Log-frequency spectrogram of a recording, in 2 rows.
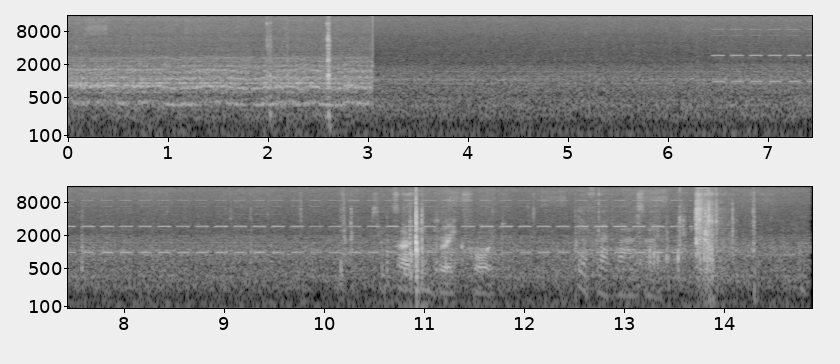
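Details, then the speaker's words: Land Rover Discovery 3 (LR3): dash-cam recording of the electric park brake module failing during a trip, with a steady high warning buzzer for several seconds over cabin hum and odd clicks; fault later checked with an OBD diagnostic tool. "we have the noise the park brake module made when it failed and you hear the buzzer going off"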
